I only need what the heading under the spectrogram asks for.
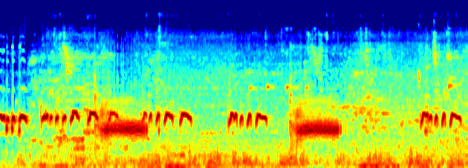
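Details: Perkutut, or zebra dove, in manggung song meant to bait an opponent's emotion and arouse lust: quick runs of clipped, arched coos grouped in threes and fours, alternating with two sustained rolling phrases, over low background rumble.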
